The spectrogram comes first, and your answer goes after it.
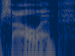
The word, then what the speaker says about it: Samhain: Now, the whole thing is that there's an old Celtic spirit that would come out, that would emerge on Samhain, right? Isn't that how You it's pronounced that right.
